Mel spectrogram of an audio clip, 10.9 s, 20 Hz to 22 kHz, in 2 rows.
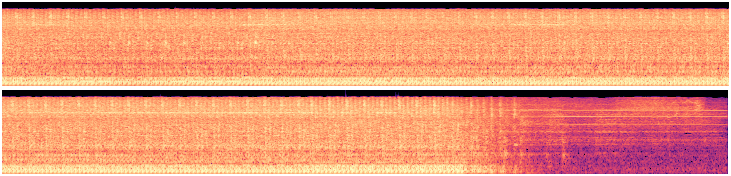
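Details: Volkswagen Golf Mk5 (2004–2007) 1.4L petrol engine, around throttle body cleaning: steady, even idle with a low drone and no knocks or misses, then switched off around nine seconds; normal idle.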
